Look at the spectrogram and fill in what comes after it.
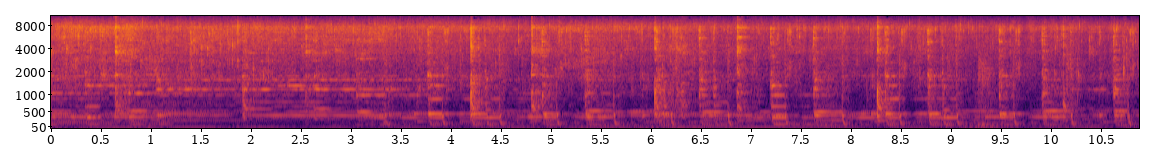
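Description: Shallots, garlic and ginger sizzling in hot oil in an aluminium wok while a metal spatula stirs them, scraping and clicking against the pan many times.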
